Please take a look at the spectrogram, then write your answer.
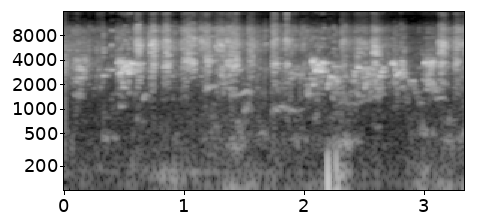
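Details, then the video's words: Budgies eating grass, giving a steady rush of high, scratchy chatter and squeaks, with soft low pattering and rustling underneath. "Beautiful Budgies Grass Eating Chirping Sounds"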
